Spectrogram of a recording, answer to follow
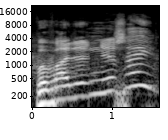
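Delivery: slow, loud mock-innocent reply; sarcastic husband. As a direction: act baffled, slowly.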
